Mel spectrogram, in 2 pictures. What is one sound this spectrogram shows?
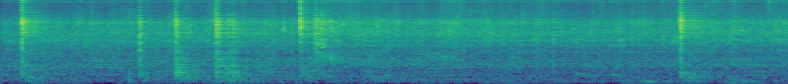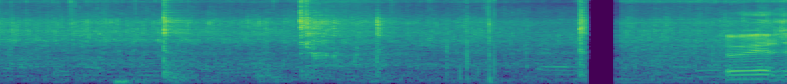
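Chicken pieces sizzle in hot oil in a wok.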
